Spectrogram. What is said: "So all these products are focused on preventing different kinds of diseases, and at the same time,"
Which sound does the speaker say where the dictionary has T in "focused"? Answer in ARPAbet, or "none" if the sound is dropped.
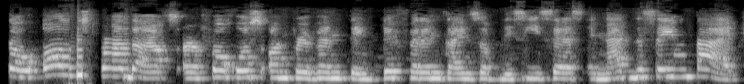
T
